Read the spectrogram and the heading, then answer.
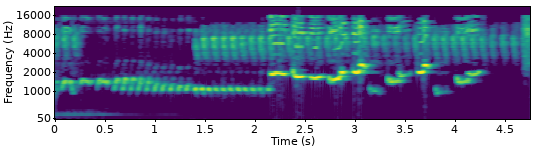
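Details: White-rumped shama song used as a training recording to teach other shamas in Indonesia: a slurred whistled phrase and a steady low hum give way to a quick string of varied short whistled notes over hissing high noise.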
